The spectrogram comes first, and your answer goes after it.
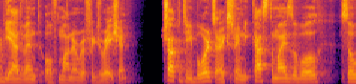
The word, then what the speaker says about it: charcuterie: Let's get into the charcuterie board for the evening.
